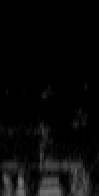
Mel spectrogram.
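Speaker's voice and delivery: soft, tense whisper; hushed whisper. Real, not acted. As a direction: breathe the question, uneasy. Hushed question to spirits.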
